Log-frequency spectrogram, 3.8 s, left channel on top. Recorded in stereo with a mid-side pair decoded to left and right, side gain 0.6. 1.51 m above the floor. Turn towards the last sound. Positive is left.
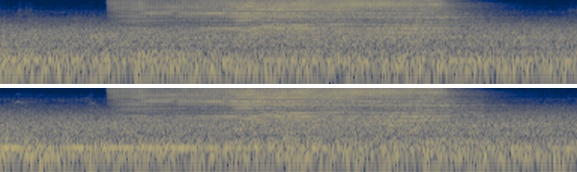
turn(degrees=0)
